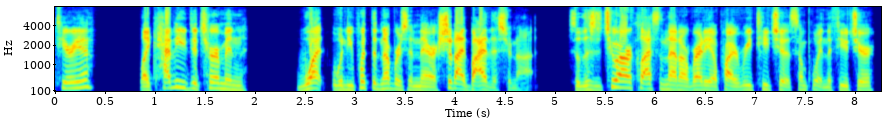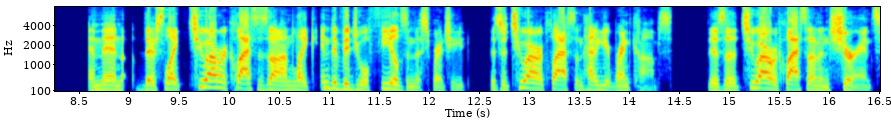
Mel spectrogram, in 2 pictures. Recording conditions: live audience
